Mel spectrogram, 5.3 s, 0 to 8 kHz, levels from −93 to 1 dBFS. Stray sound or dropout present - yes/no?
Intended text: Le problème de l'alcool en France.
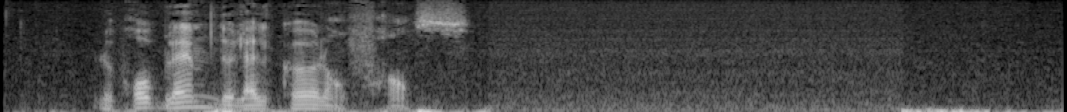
no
